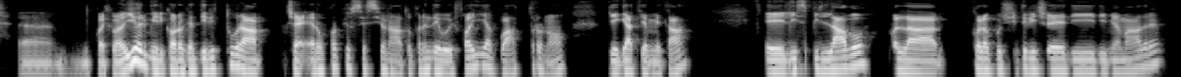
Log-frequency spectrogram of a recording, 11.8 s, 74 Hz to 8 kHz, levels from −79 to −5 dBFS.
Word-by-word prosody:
Ehm, 85 -1 -10 0.2
in 85 - -9
qualche 90 +2 -1
mo - - +5
io 205 -1 +8
r 170 - +1
mi 115 - +1
ricordo 110 +1 +3
che 110 - 0
addirittura, 120 +1 +3 0.3
cioè, - - +4
ero 110 0 -1
proprio 135 +4 -6
ossessionato: 115 -6 -4
prendevo 110 -3 -1
i - - -2
fogli 125 +9 -1
A4, 110 -5 -4
no, - - -8 0.4
piegati 100 +1 +2
a 100 - -2
metà 90 -1 -2 0.7
e 105 -1 +4
li 110 +3 -2
spillavo 120 +9 +1
con 115 -2 -1
la 100 -2 +5 0.3
con 120 - 0
la 115 - +2
cucitrice 115 -1 -1
di 110 0 -3
di 105 +1 -5
mia 105 0 -4
madre. 140 - -5
110 Hz, 175 wpm, -20 LUFS, 105-120 Hz, 0.7 s, io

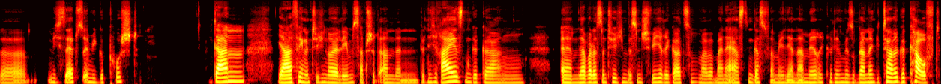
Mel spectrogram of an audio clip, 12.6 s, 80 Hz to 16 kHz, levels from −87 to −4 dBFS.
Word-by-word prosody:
äh, 75 +1 -5 0.3
mich 170 -1 -8
selbst 180 - 0
irgendwie 170 -2 -4
gepusht. 175 +5 -2 0.9
Dann, 195 +3 +7 0.4
ja, 160 0 +8
fing 195 +2 -1
natürlich 170 +1 -5
'n - - -7
neuer 160 -1 +3
Lebensabschnitt 150 +3 -2
an. 155 0 -2
Dann 80 - -8
bin - - -11
ich 175 0 -7
reisen 195 +1 +5
gegangen. 155 -1 -6 0.5
Ähm, 155 0 -1
da 165 0 +2
war 170 - +4
das 165 0 +1
natürlich 170 +1 -6
'n 170 - -8
bisschen 160 +2 -1
schwieriger, 160 -1 -2
zumal 165 -3 -6
bei 155 - -5
meiner 155 0 -5
1. 165 +2 -1
Gastfamilie 80 - -5
in 80 - -5
Amerika, 165 - -4
die 170 - -6
haben 170 - -6
mir 165 - -6
sogar 160 +1 -1
'ne 170 - -2
Gitarre 190 +3 +2
gekauft. 175 -3 +3
165 Hz, 190 wpm, -22 LUFS, 155-175 Hz, 0.9 s, ja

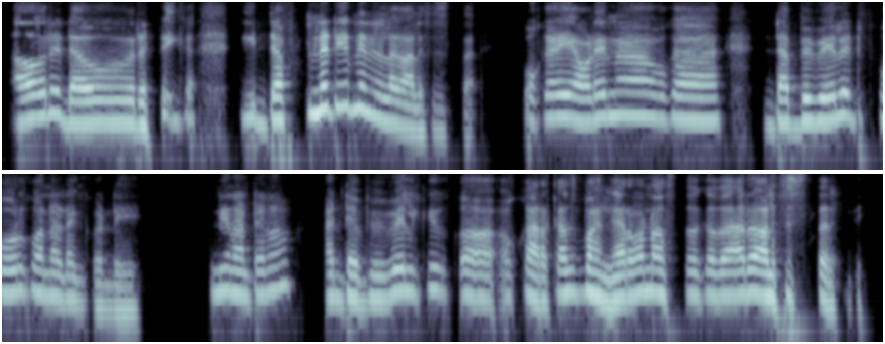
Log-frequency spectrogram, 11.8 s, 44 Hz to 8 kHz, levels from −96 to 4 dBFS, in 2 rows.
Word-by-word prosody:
అవునండి. 230 -2 +3
అవునండి. 190 +1 +1
ఇంకా 205 - -11 0.5
డెఫినిట్‍గా, 295 +9 +5
నేను 275 -5 +2
ఇలాగ 190 -2 +1
ఆలోచిస్తా. 150 -2 -10 0.4
ఒక 215 - -21 0.2
ఎవడైనా 230 +4 +2 0.2
ఒక 220 - -7 0.7
డెబ్బై 195 +1 +2
వేలేట్టి 215 +2 +1
ఫోను 205 0 -2
కొన్నాడనుకోండి. 150 -10 -5 0.6
నేనంటాను 200 +1 -3 0.3
ఆ - - -2
70,000కి 185 +6 -2 0.2
ఆహ్, 175 -1 0
ఒక 180 - -29
అరకాసు 195 +5 -2
బంగారం 175 +2 +2
అన్న 210 -1 +2
ఒస్తది 190 +3 -8
కదా! 190 0 +1
అని 205 - +5
ఆలోచిస్తానండి. 175 -4 -3
195 Hz, 135 wpm, -23 LUFS, 175-215 Hz, 0.7 s, డెఫినిట్‍గా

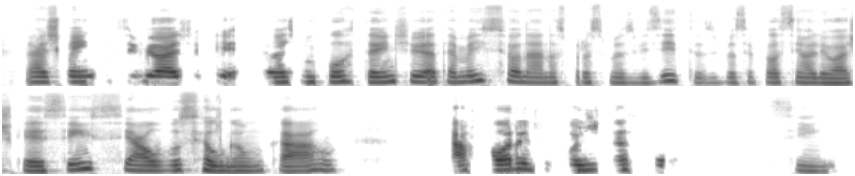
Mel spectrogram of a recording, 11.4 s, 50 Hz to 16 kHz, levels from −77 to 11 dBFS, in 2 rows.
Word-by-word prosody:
Eu 190 - -4
acho 190 0 0
que - - -4
é - - +5
inclusive 210 0 -3
eu 205 - +9
acho 200 +2 +6
que 450 +3 -3 0.2
eu 185 - +2
acho 185 - 0
importante 195 +1 -1
até 195 -1 0
mencionar 200 -3 -2
nas 175 +1 -8
próximas 175 -2 -11
visitas, 170 0 -7
e 165 - -18
você 175 +1 -13
fala 175 -1 -6
assim: 175 +1 -10
"Olha, 170 -1 -3
eu 165 - -1
acho 160 +1 -4
que 175 - -7
é 165 - +5
essencial 180 0 +1
você 185 +2 -1
alugar 165 -2 +3
um 165 +1 -5
carro. 175 +3 +1 0.7
Está - - +4
fora 200 +2 +7
de 205 - -10 0.2
cogitação" 190 0 -1 0.7
Sim. 165 -3 -12
185 Hz, 185 wpm, -22 LUFS, 175-200 Hz, 0.7 s, eu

